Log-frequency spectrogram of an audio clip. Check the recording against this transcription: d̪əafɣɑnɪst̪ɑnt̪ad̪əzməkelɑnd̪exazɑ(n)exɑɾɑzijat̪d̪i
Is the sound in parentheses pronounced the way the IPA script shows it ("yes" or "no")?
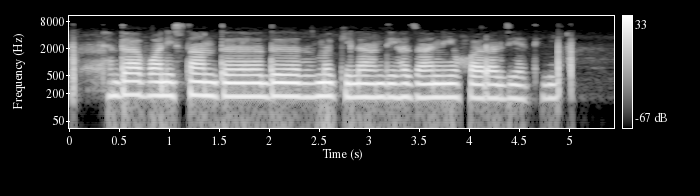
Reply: yes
